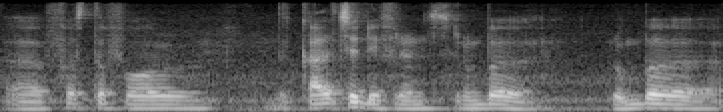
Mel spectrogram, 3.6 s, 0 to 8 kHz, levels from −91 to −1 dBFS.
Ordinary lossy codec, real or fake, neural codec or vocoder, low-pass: none; real; none; 7.2 kHz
